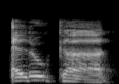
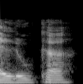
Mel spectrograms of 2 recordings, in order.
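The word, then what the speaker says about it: Eluka: Took a while, but I called it Eluca. E L [clears throat and snorts] U K A. Eluca. Hopefully my mouth is saying it right. It It gets everyone confused so easily.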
